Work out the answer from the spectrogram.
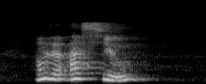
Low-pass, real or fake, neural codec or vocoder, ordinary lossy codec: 7.2 kHz; fake; codec, 44.1 kHz, 2.6 kbps, SNAC; none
